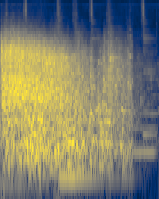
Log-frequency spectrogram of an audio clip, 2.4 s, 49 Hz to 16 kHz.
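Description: A loud, sustained burst of gunfire from a 1970s Western, a dense roar of overlapping shots that tails off, ending in a brief quieter stretch and a final sharp crack.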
